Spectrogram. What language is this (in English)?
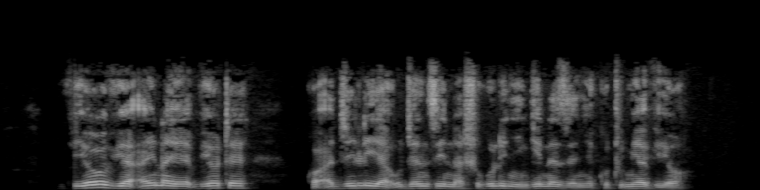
Swahili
